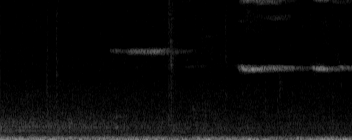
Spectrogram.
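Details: Thin piercing brake pad squeal over low road rumble when the brakes are applied, slow or fast, on pads only six months old, from burred pad edges.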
